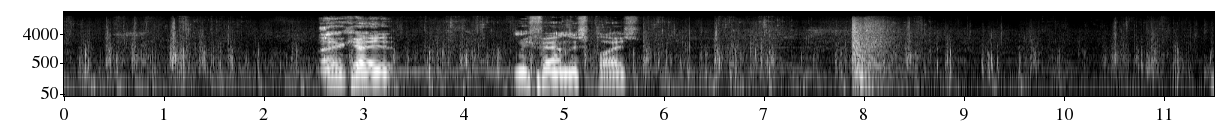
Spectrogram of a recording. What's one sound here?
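Footsteps scuff slowly on a stone floor.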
